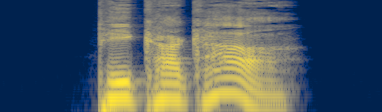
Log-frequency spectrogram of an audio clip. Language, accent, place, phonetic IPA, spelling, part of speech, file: German, Germany, Berlin, [peːkaːˈkaː], PKK, abbreviation, De-PKK.ogg
- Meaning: PKK (Kurdistan Workers Party)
